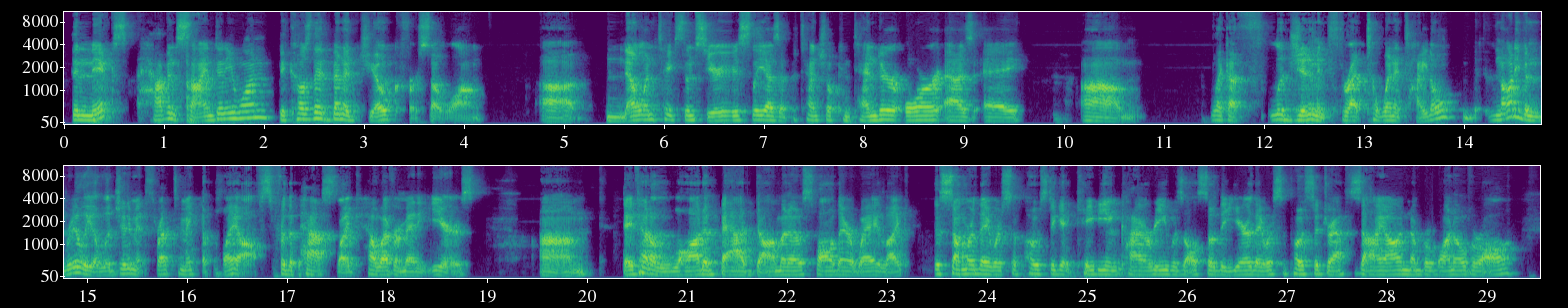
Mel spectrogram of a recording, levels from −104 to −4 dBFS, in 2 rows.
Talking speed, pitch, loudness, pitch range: 180 wpm, 125 Hz, -26 LUFS, 115-135 Hz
